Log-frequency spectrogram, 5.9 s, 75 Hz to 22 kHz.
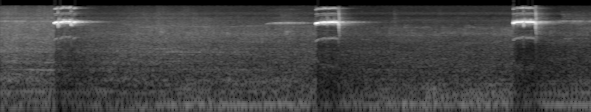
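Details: Male blue-crowned hanging parrot, recording dated 17 July 2020: three separate short, piercing high-pitched chirps, roughly two seconds apart, against a quiet low hum.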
